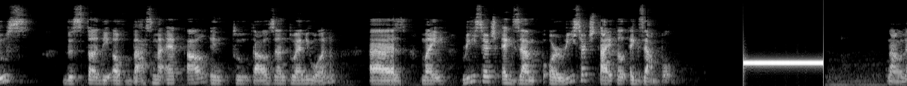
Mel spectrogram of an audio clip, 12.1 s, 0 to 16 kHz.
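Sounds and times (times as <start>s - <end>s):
steady pure test tone beep: 9.9s - 11.0s.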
